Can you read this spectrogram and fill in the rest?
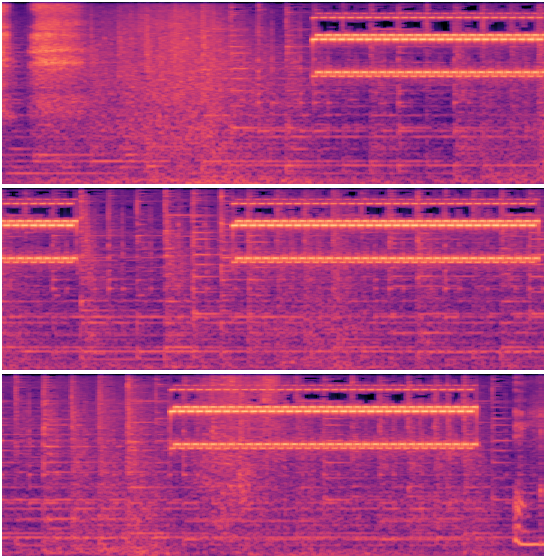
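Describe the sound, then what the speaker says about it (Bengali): A telephone rings unanswered in a Bengali TV drama scene: three long electronic ringtone bursts, each about two seconds with short pauses between, loud and close over a faint background. "প্লিজ ফোনটা তুলুন"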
